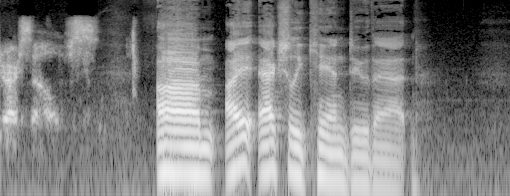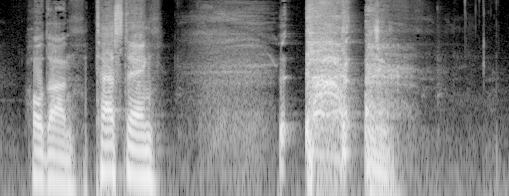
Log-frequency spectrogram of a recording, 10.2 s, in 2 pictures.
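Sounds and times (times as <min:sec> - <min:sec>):
speech: 0:00.2 - 0:01.0, 0:01.6 - 0:04.2, 0:05.4 - 0:06.8
person coughing: 0:07.8 - 0:09.4
throat clearing: 0:07.8 - 0:09.4.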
